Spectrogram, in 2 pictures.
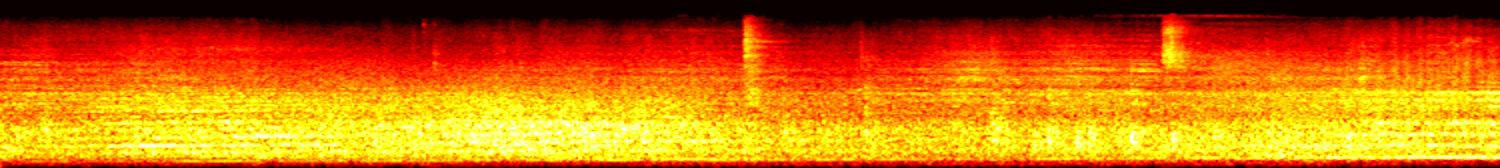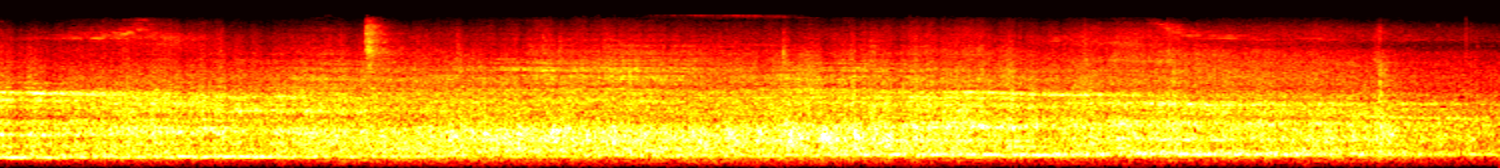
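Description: A train rumbles and squeals past close by.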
